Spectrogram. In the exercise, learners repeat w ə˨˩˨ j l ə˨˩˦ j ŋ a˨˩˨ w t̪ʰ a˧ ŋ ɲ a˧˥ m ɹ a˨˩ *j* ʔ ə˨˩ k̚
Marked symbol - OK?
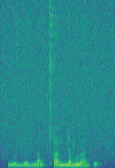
yes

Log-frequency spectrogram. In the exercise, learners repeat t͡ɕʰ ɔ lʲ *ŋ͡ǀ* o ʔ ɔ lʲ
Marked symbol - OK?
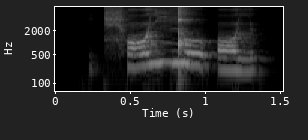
no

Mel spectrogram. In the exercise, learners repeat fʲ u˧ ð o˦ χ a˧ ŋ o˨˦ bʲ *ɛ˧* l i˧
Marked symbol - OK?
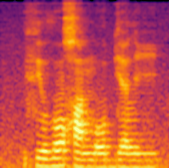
yes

